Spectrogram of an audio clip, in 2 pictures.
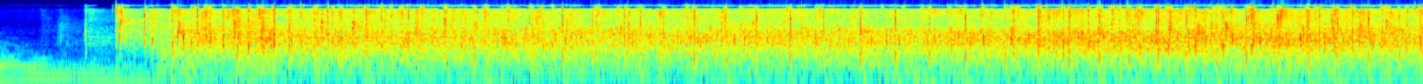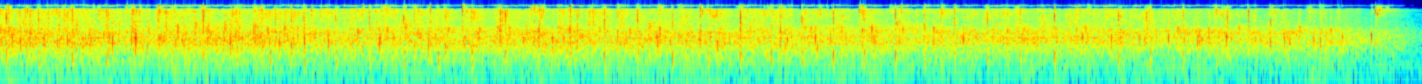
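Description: The last chord of a string orchestra dies away, and about a second and a half in the audience breaks into sustained applause.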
